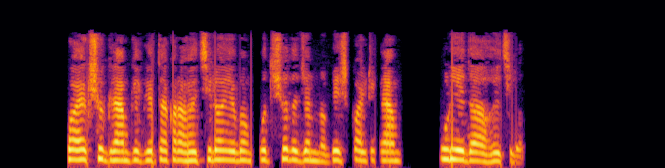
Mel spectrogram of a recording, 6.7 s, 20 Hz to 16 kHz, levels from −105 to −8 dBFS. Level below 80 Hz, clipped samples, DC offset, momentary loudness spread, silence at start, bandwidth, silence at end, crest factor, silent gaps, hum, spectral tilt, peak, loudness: -54 dBFS; under 0.1%; under 0.1%; 7 LU; 0.7 s; 8 kHz; 1.4 s; 16 dB; 4.11-4.40 s; none; -5.5 dB/octave; -2 dBFS; -17 LUFS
